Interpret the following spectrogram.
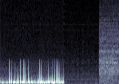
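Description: Police radio transmission, thin and band-limited, that cuts off suddenly a little over a second in, leaving only a low hum on the line.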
